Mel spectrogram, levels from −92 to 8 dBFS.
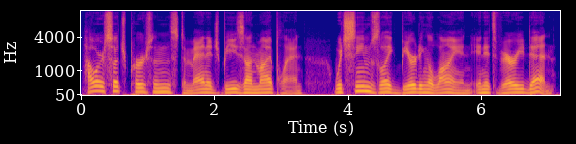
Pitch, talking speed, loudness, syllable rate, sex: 130 Hz, 165 wpm, -16 LUFS, 3.9 syllables/s, male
